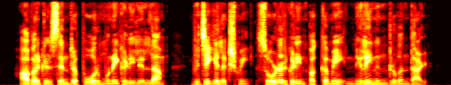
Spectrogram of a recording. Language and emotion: Tamil, neutral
